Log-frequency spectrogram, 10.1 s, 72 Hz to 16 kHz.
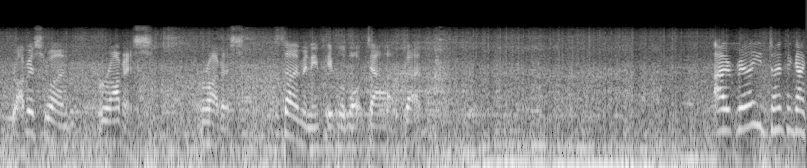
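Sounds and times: city street traffic: 0.0s - 10.0s
vehicle engine low rumble: 0.0s - 10.0s.

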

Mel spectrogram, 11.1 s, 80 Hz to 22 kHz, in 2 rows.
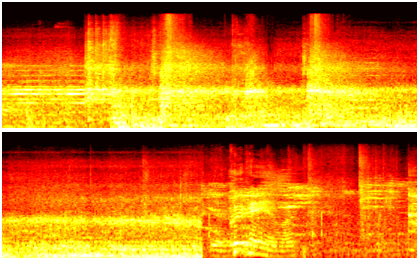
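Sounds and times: car engine revving and idling: 1.2s - 8.2s.

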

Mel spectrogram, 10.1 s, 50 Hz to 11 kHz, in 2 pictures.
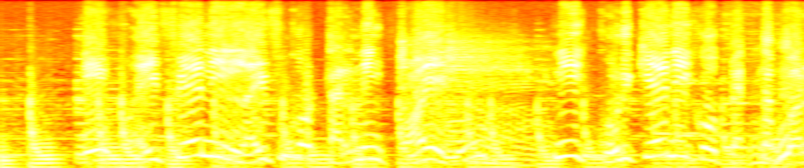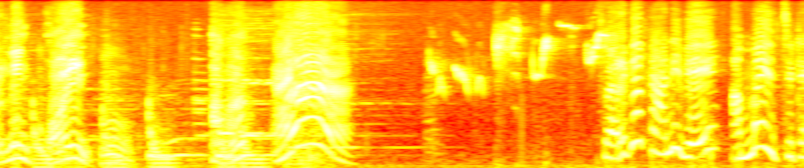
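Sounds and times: person speaking: 0.5s - 7.3s
birds chirping: 2.5s - 9.8s.

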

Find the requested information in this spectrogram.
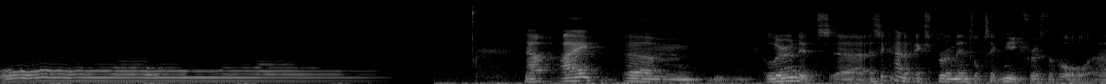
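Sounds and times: overtone singing drone: 0.0s - 3.8s.

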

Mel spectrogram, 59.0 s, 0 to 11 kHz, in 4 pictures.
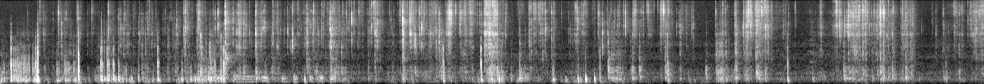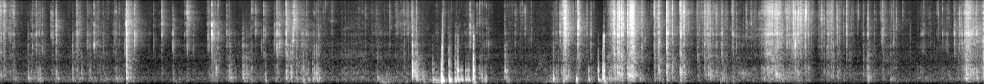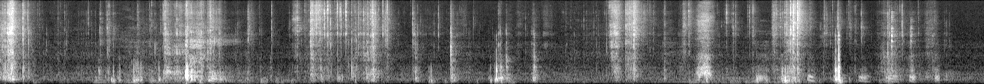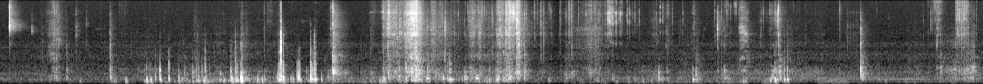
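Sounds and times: tape and plastic wrap tearing: 0.0s - 43.8s, 44.4s - 45.5s, 49.2s - 56.2s, 58.1s - 59.0s.

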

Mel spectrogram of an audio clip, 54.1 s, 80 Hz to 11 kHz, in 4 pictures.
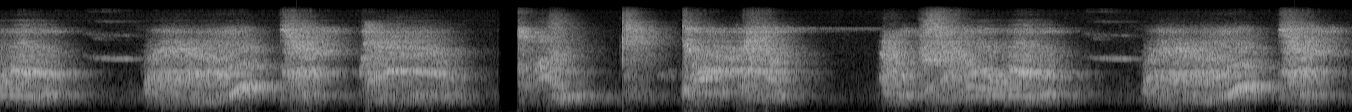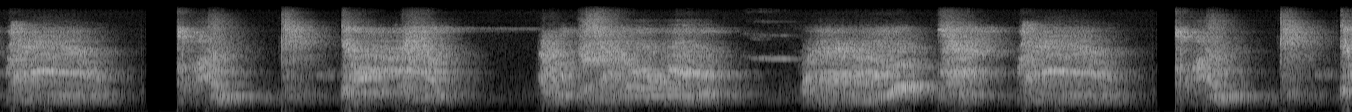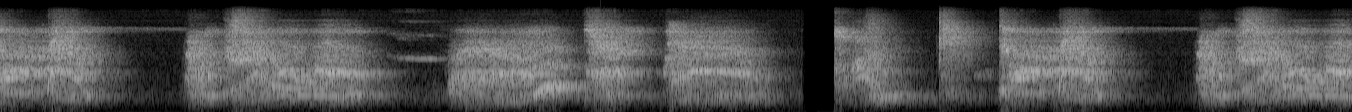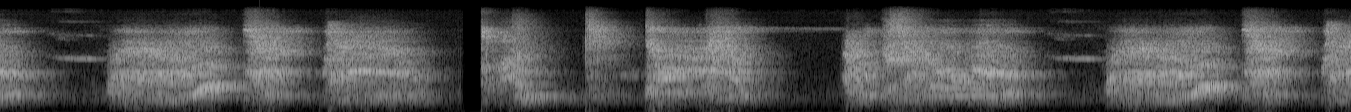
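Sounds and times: animal calls and cries: 0.0s - 54.0s.

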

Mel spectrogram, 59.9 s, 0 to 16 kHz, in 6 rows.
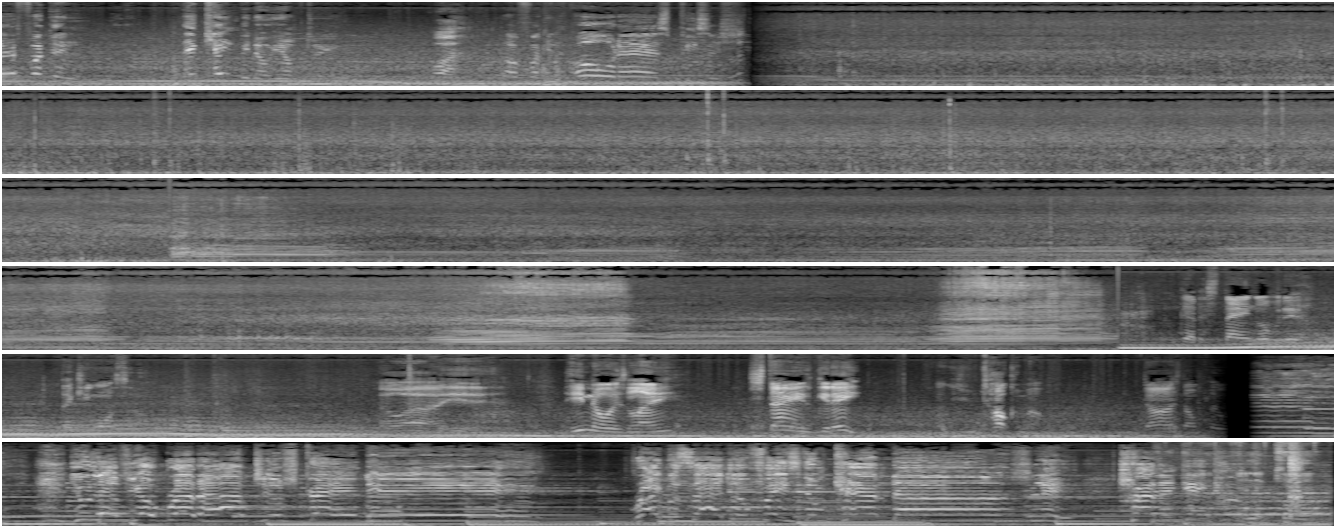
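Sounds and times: car engine running: 0.0s - 49.2s, 52.3s - 59.9s
wind and road noise: 0.0s - 49.2s.

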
